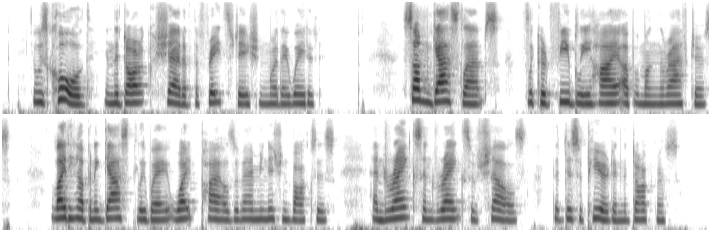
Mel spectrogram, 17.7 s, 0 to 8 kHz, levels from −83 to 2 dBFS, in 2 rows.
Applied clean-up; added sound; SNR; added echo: none; none; none; none.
